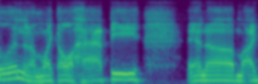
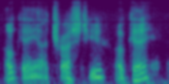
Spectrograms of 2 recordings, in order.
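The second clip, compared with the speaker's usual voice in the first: soft, higher-pitched, cautious agreement; tentative acceptance; 7 semitones higher, 5 dB quieter than usual. Retold or imitated. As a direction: give in gently, a little unsure. Acts out tentatively trusting the voice.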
